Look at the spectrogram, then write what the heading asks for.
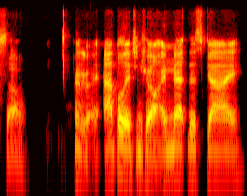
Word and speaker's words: Appalachian: the Appalachian Trail, and people have critiqued the way I pronounce Appalachian. I know people say Appalachian, but it's just my northern ways. So anyway, Appalachian Trail.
